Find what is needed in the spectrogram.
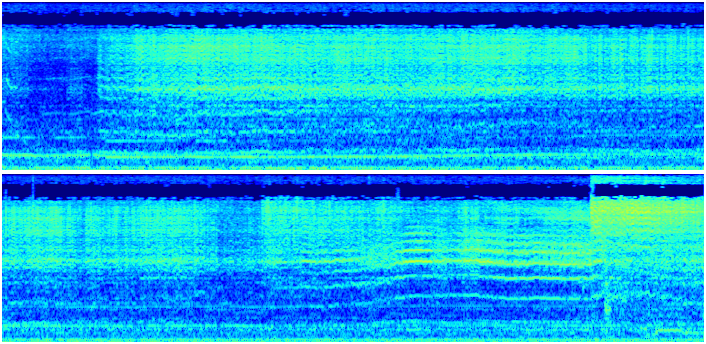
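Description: Electric vertical egg cooker cooking an overfilled egg: a steady hiss under a faint constant whine. From about ten seconds in, a high squealing whistle rises in pitch, and the hiss grows louder near the end.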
